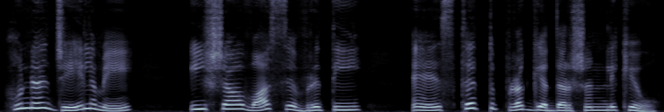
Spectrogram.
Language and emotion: Sindhi, neutral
